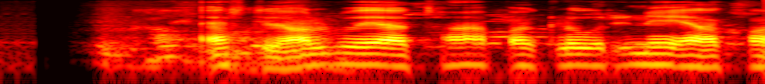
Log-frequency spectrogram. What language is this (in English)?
Icelandic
